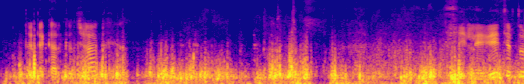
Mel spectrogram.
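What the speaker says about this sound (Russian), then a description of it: "Сильный ветер тоже сегодня." Wind gusts over a high-floor balcony in Alanya, Turkey, a moderate rumbling buffeting that rises and falls beneath steady talking throughout.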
